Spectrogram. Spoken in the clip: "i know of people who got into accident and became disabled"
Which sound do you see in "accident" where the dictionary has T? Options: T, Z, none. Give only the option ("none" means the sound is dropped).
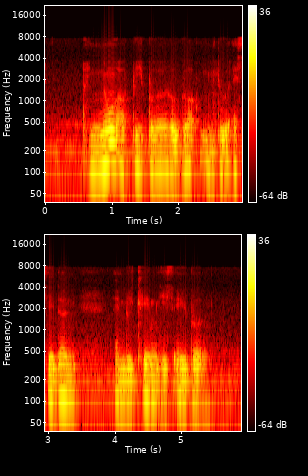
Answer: none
